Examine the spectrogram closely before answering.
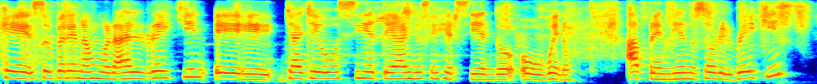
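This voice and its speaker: With very even loudness and fairly even intonation, the speaker moves at a fairly slow pace over noticeable background noise. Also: woman, fairly high pitch for a woman. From Colombia, Bogotá. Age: 20s. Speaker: breakdancer and mother. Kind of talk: interview.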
